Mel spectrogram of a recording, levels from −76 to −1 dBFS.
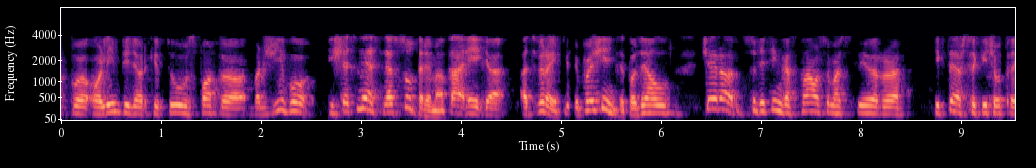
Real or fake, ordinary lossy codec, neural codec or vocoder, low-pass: fake; AAC, 16 kbps; codec, 16 kHz, 4 kbps, X-Codec, HuBERT features, trained on LibriSpeech; 7.2 kHz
